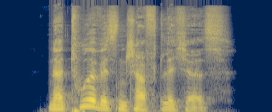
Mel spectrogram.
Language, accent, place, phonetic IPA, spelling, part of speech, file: German, Germany, Berlin, [naˈtuːɐ̯ˌvɪsn̩ʃaftlɪçəs], naturwissenschaftliches, adjective, De-naturwissenschaftliches.ogg
- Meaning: strong/mixed nominative/accusative neuter singular of naturwissenschaftlich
